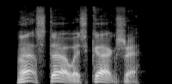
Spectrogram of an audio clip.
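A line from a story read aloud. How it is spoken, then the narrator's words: Angry. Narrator (Russian): зло сказал Панкратов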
